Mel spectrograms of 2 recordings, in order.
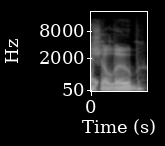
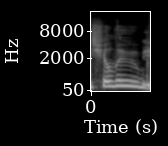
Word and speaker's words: Shalhoub: Tony Shalhoub. – Tony Shalhoub.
